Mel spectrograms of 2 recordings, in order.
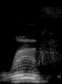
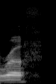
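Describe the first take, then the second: First: The word is pronounced the standard way. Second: The word is pronounced with a regional vowel. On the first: "And roof is still" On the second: "still roof to me"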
